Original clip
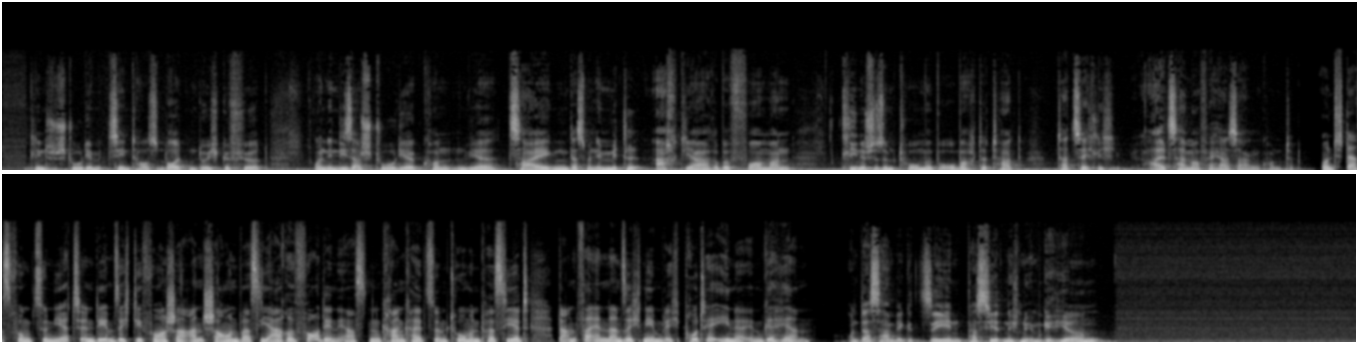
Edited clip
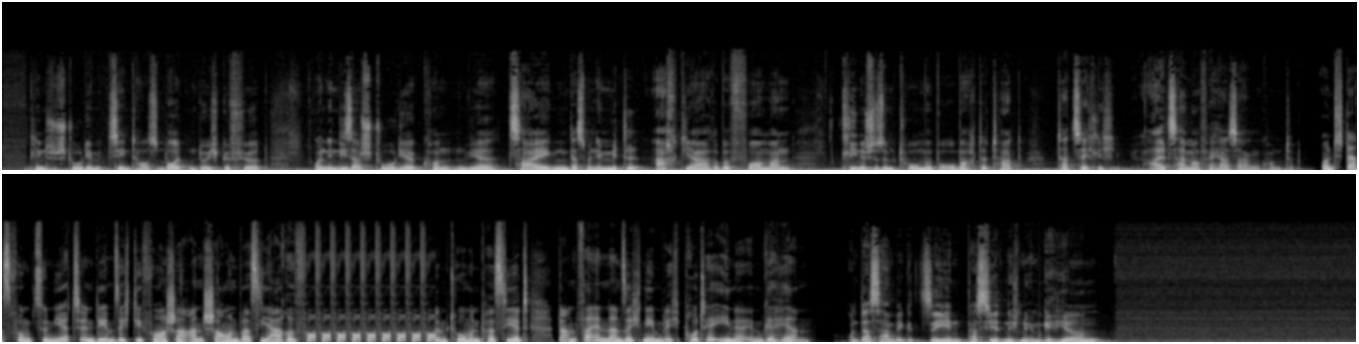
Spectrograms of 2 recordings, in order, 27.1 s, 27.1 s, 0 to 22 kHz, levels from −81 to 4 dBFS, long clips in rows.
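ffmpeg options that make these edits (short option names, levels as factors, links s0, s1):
-filter_complex "[0:a]asplit=10[s0][s1][s2][s3][s4][s5][s6][s7][s8][s9];[s0]atrim=end=16.682[s10];[s1]atrim=start=16.528:end=16.682[s11];[s2]atrim=start=16.528:end=16.682[s12];[s3]atrim=start=16.528:end=16.682[s13];[s4]atrim=start=16.528:end=16.682[s14];[s5]atrim=start=16.528:end=16.682[s15];[s6]atrim=start=16.528:end=16.682[s16];[s7]atrim=start=16.528:end=16.682[s17];[s8]atrim=start=16.528:end=16.682[s18];[s9]atrim=start=17.878[s19];[s10][s11]acrossfade=d=0.004:c1=hsin:c2=hsin[s20];[s20][s12]acrossfade=d=0.004:c1=hsin:c2=hsin[s21];[s21][s13]acrossfade=d=0.004:c1=hsin:c2=hsin[s22];[s22][s14]acrossfade=d=0.004:c1=hsin:c2=hsin[s23];[s23][s15]acrossfade=d=0.004:c1=hsin:c2=hsin[s24];[s24][s16]acrossfade=d=0.004:c1=hsin:c2=hsin[s25];[s25][s17]acrossfade=d=0.004:c1=hsin:c2=hsin[s26];[s26][s18]acrossfade=d=0.004:c1=hsin:c2=hsin[s27];[s27][s19]acrossfade=d=0.004:c1=hsin:c2=hsin"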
